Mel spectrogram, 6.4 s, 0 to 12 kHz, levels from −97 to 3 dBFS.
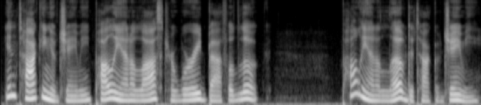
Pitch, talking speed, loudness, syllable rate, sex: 190 Hz, 150 wpm, -18 LUFS, 5.0 syllables/s, female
